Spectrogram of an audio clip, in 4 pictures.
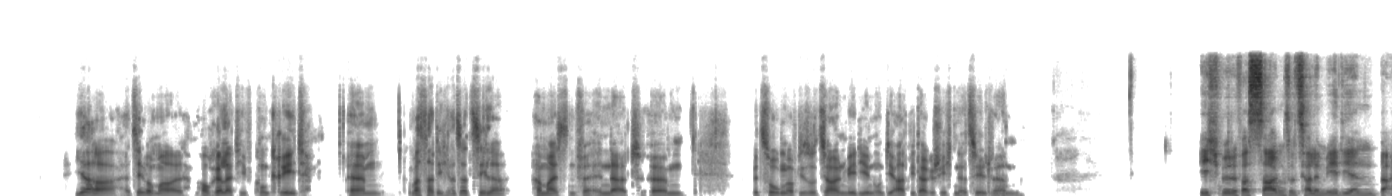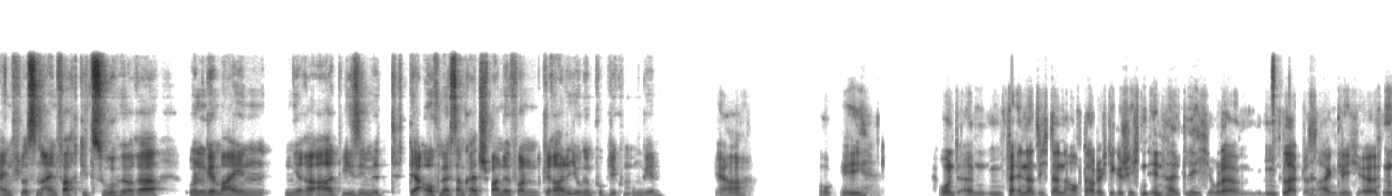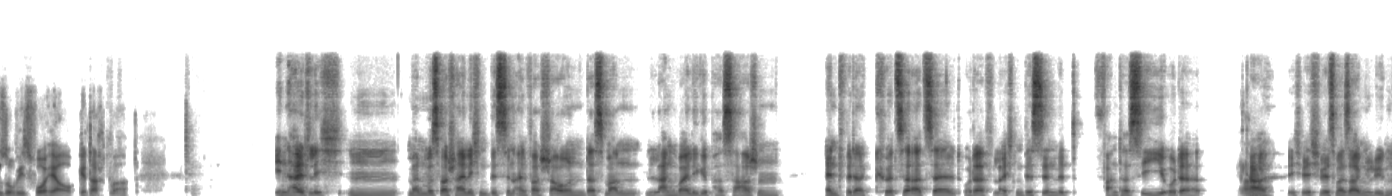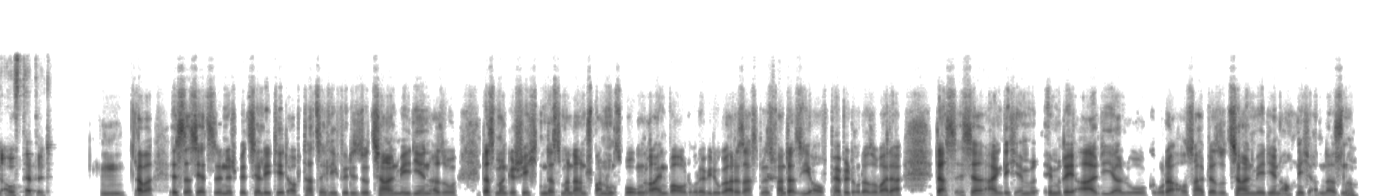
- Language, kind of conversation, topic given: German, podcast, Wie verändern soziale Medien die Art, wie Geschichten erzählt werden?
- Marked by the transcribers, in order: chuckle; other background noise; chuckle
